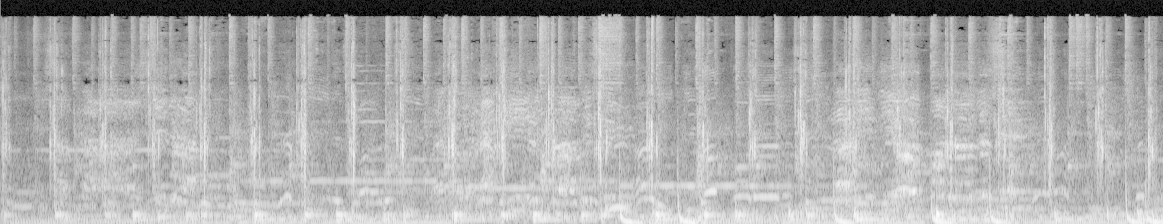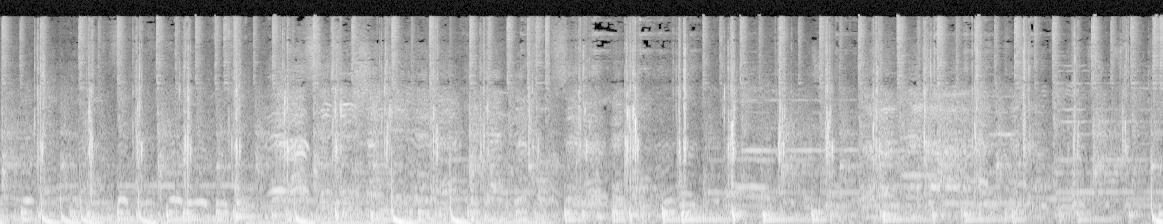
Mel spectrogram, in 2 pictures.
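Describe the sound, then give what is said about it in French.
Crowd noise at an Extinction Rebellion gathering in Parc de la Villette: a continuous mass of overlapping voices with many scattered sharp knocks and taps throughout. “c'était un extrait sonore de la présence hier au parc de la Villette de ce groupe Extinction Rébellion où le mouvement organisait une journée bilan et perspective, après une semaine d'action.”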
